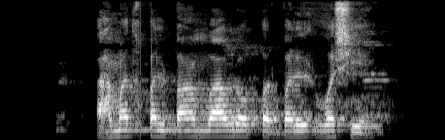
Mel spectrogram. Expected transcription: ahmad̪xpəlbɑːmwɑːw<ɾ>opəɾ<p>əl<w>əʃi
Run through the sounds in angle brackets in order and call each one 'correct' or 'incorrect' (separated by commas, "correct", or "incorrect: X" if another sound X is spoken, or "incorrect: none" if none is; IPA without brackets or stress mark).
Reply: correct, incorrect: b, correct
